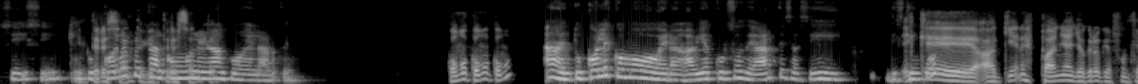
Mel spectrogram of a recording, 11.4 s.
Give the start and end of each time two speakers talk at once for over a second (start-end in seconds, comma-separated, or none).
0.7-2.2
